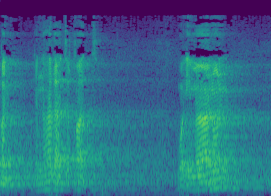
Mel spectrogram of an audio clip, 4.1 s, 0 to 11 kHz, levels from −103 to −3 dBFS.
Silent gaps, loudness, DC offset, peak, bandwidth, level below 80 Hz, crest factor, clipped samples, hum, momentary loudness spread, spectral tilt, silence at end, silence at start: none; -29 LUFS; under 0.1%; -8 dBFS; 8.8 kHz; -70 dBFS; 24 dB; under 0.1%; none; 23 LU; -2.5 dB/octave; 0 s; 0 s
